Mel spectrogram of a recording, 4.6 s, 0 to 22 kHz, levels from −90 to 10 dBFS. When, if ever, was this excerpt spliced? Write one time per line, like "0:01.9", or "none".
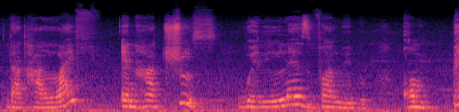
0:01.0

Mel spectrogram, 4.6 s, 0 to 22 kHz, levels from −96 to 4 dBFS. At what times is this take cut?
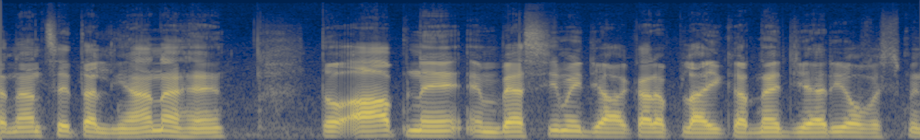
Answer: none

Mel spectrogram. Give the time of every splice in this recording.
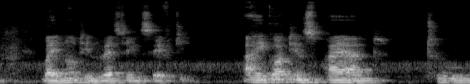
0:02.3

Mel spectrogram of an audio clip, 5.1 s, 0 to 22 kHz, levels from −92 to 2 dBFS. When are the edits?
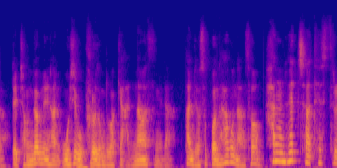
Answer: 0:02.8

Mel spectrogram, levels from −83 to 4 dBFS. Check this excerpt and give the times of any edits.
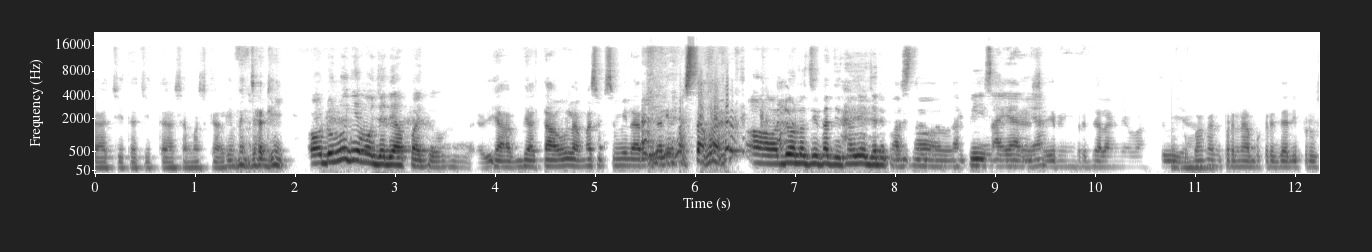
0:10.9

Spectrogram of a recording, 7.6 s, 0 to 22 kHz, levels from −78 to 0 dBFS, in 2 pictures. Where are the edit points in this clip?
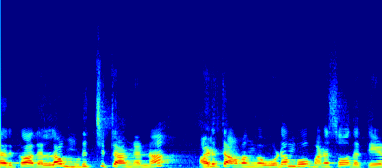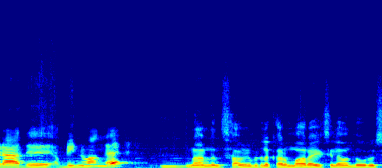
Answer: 0:05.2

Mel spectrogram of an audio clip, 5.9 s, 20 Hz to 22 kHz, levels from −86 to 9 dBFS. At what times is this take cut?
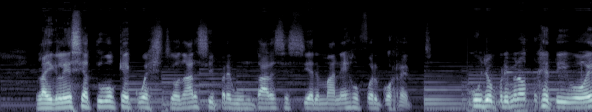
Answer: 0:04.6

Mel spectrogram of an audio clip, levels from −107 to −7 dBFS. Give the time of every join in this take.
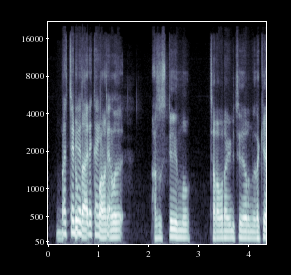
none

